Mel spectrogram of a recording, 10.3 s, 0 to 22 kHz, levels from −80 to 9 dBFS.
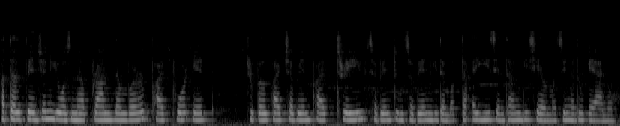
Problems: none marked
